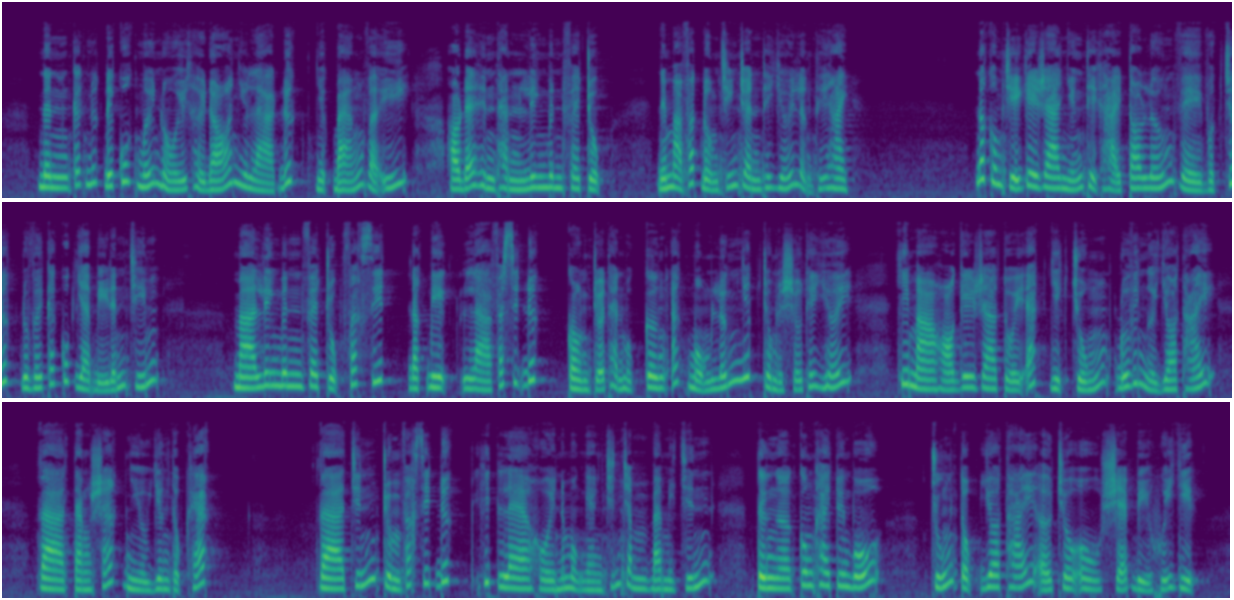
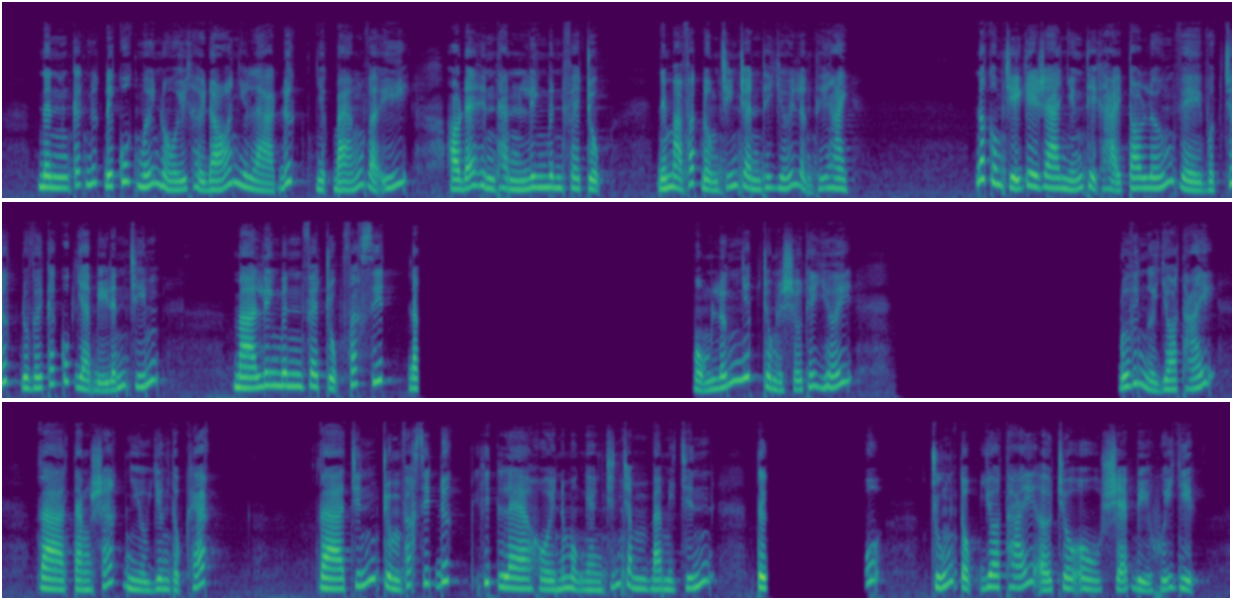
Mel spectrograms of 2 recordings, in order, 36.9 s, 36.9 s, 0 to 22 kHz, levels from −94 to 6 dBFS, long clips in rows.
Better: first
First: none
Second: audio cutting out; at 16 s for 2.5 s, at 21 s for 2 s and at 32 s for 1 s

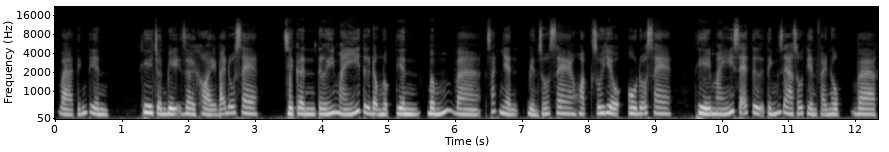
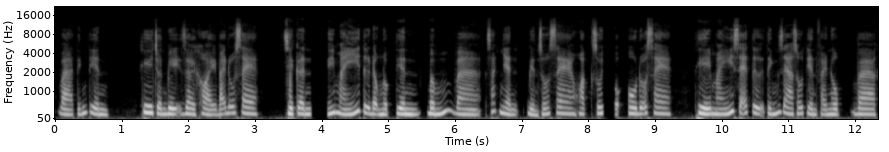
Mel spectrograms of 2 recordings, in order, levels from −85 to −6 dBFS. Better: first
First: none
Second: audio cutting out; at 4 s and at 8 s

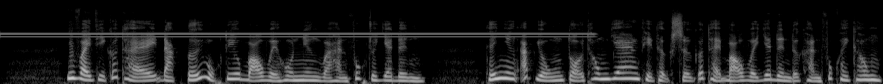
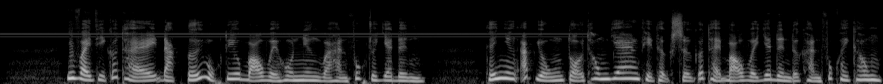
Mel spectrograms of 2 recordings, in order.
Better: second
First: high-pitched whine; loud; until 6 s; 4 kHz, 6 dB below the speech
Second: high-pitched whine; faint; until 6 s; 4 kHz, 25 dB below the speech

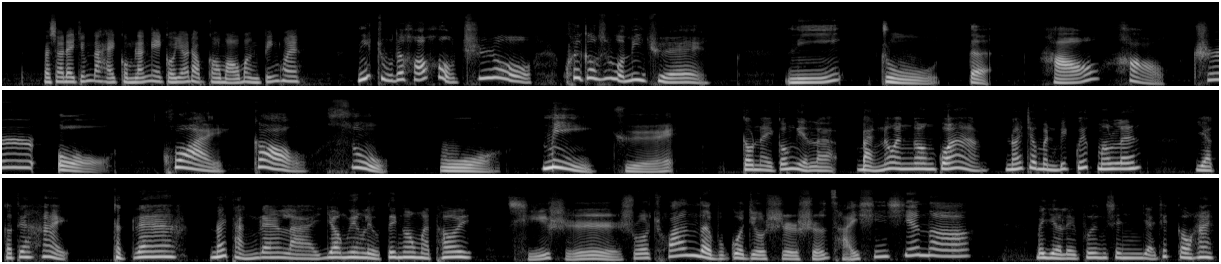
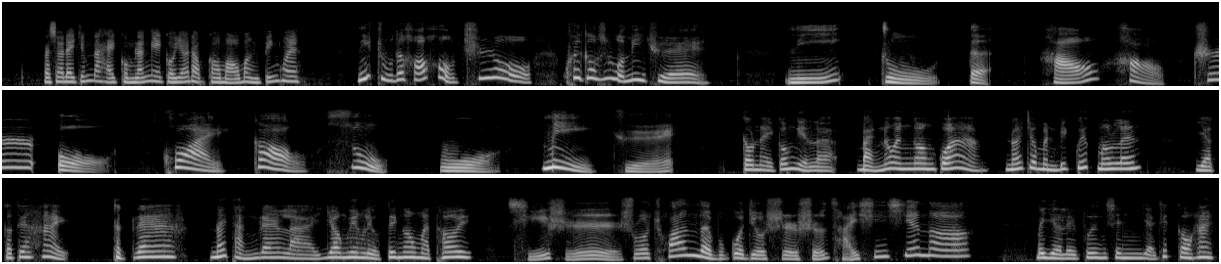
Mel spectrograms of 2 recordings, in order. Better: first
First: garbled, watery; slightly; nothing above 13.5 kHz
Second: garbled, watery; badly; nothing above 8 kHz

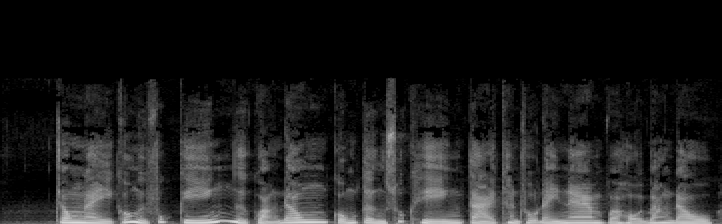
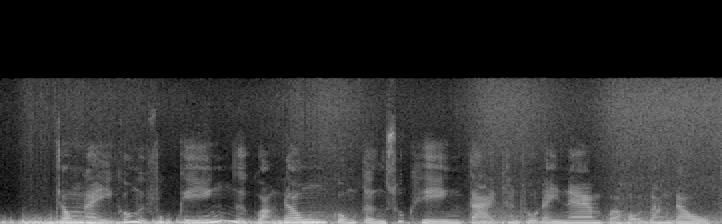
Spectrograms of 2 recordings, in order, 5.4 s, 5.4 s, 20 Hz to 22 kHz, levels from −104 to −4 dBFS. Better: first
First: none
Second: wind noise on the microphone; heavy; 5 dB below the speech

